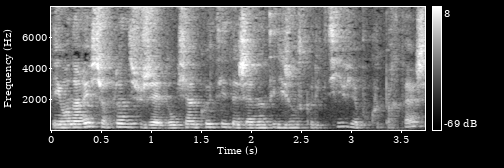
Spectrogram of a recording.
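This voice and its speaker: An energetic woman talks at a very fast pace with ordinary pitch variation, and audible room echo surrounds her voice. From Paris, France. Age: 40s. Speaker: company founder. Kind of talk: interview.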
